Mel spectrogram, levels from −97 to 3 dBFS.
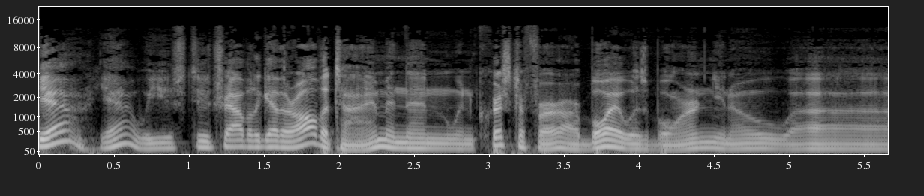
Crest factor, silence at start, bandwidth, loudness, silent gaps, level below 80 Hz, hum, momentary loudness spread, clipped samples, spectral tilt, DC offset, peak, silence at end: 20 dB; 0 s; 14 kHz; -30 LUFS; none; -54 dBFS; none; 7 LU; under 0.1%; -6 dB/octave; under 0.1%; -8 dBFS; 0 s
